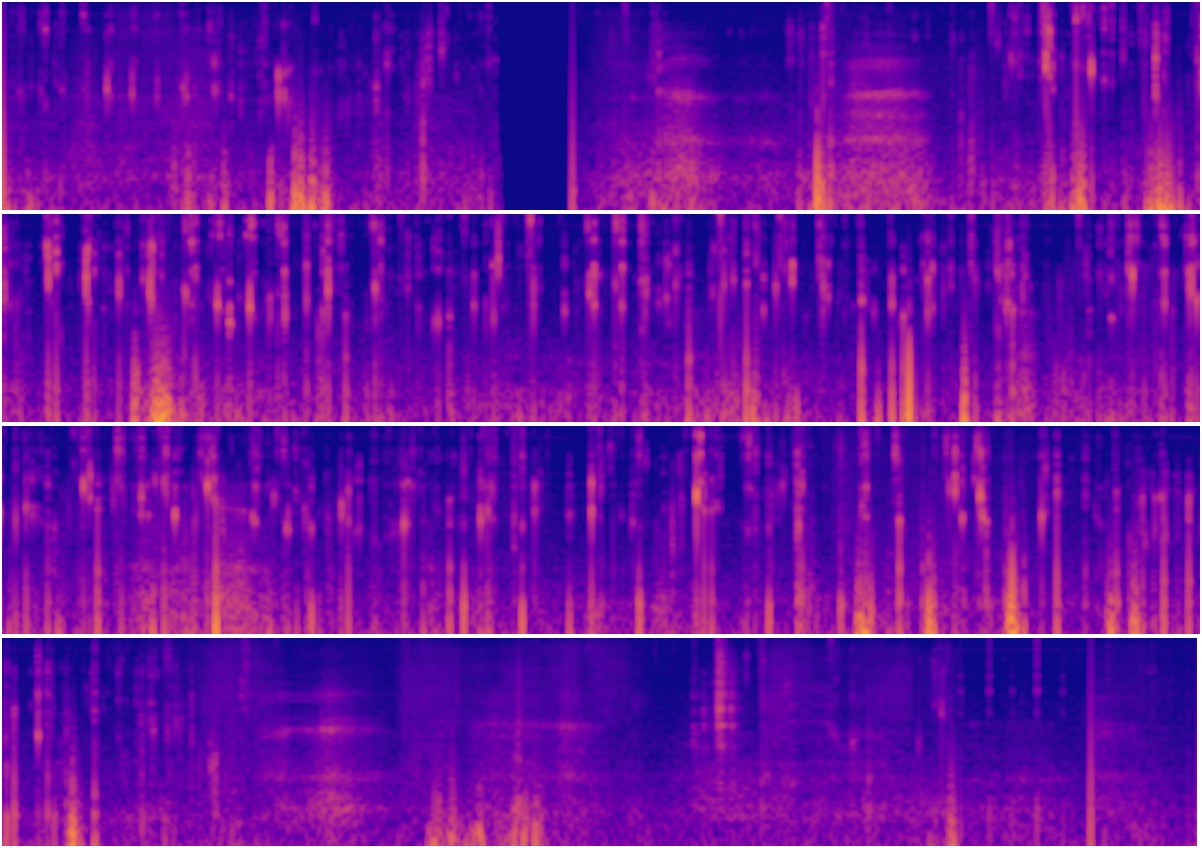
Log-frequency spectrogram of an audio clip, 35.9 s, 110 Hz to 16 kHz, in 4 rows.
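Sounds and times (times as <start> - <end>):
lip and tongue clicks: 0.0 - 3.8, 5.9 - 28.7
breath puffs on microphone: 28.4 - 31.8.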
